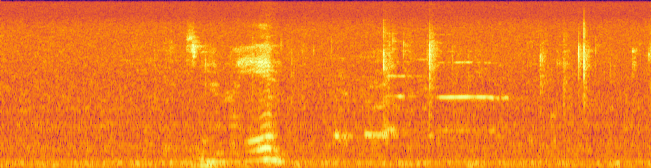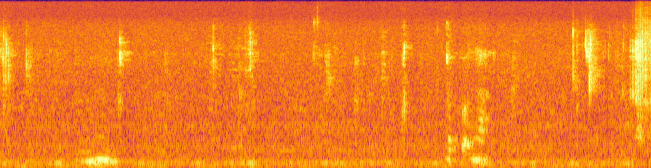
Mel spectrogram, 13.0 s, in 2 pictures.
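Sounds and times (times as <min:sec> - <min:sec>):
person chewing food: 0:07.7 - 0:10.8, 0:11.6 - 0:13.0.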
